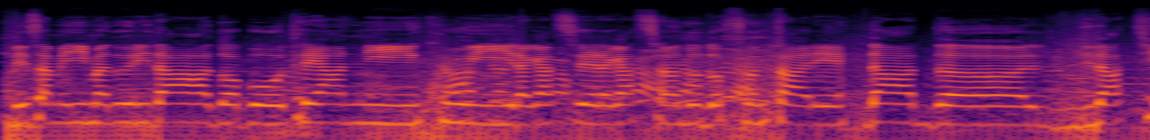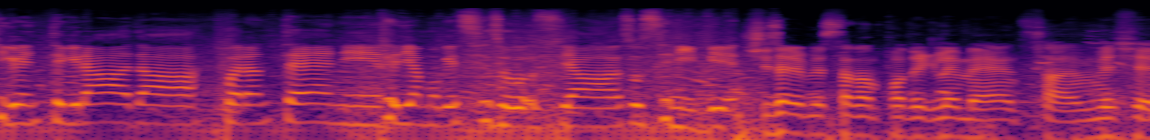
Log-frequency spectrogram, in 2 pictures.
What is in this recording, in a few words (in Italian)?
VOCI STUD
